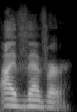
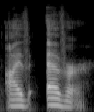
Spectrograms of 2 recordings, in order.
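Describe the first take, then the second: First: The two words run together without a pause. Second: A pause separates the two words. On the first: "I didn't say I've ever" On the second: "I separated them"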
